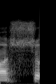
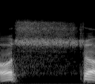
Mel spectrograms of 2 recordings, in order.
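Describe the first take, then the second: First: অশ্ব joined up as "osh-sho"; corrected pronunciation. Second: অশ্ব very slowly, "osh ... sho"; drawn-out example. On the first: Teacher showing learners how অশ্ব is said, corrected pronunciation. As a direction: say অশ্ব with doubled sh, closing on "o". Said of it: "এটা উচ্চারণ হবে". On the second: Teacher introducing অশ্ব as an example, drawn-out reading. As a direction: split অশ্ব into two stretched syllables. Written form, drawn out before demo. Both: Shown as a demonstration.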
